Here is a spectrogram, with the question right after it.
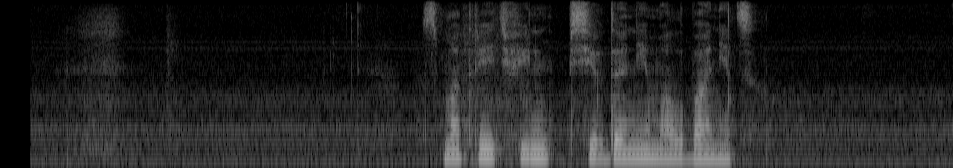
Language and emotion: Russian, neutral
